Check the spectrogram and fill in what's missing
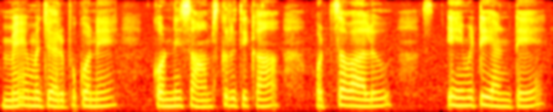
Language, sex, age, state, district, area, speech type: Telugu, female, 60+, Andhra Pradesh, East Godavari, rural, spontaneous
